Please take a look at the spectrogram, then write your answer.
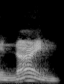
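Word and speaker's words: nein: Then, you know, my son Travis taught me when his cat would do something wrong, he would say nine. So I looked this up. And so that is the German pronunciation of nine.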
